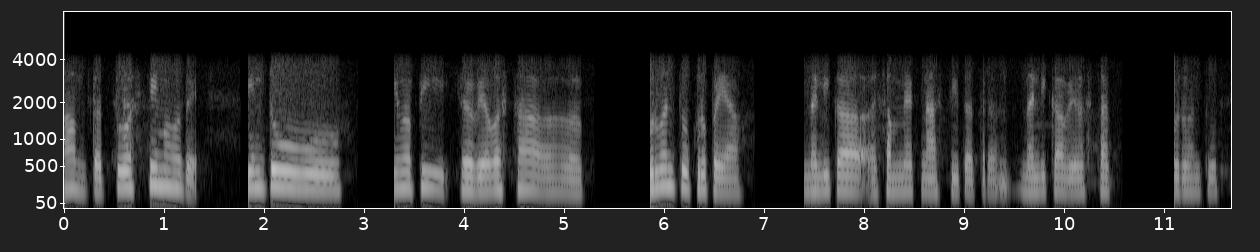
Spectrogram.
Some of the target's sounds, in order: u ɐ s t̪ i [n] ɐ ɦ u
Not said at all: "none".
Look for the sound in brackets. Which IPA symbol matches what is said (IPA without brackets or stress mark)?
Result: m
